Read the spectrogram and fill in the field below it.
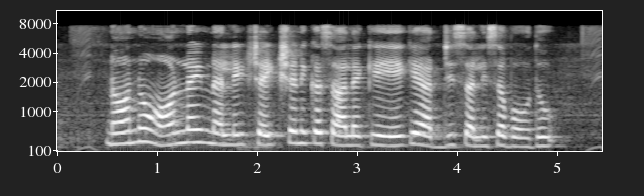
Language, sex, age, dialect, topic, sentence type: Kannada, female, 51-55, Mysore Kannada, banking, question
